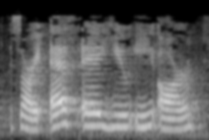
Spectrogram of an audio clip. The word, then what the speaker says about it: Sauer: I'm not sure how to pronounce it. It's Sauer.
